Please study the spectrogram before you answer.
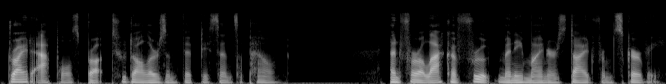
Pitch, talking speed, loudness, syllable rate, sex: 95 Hz, 180 wpm, -25 LUFS, 4.8 syllables/s, male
